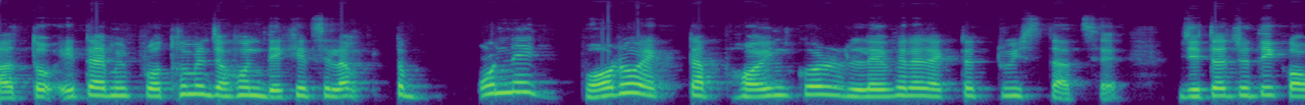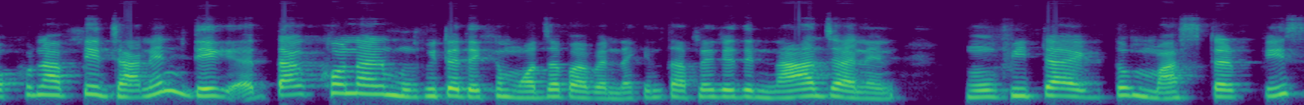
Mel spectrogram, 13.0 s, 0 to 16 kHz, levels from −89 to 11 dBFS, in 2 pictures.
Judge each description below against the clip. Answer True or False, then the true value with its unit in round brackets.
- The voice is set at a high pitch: True (225 Hz)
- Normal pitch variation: True (3.2 semitones)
